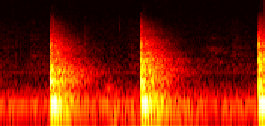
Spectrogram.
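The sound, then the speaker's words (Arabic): Knocking on a door: three loud, sharp single knocks, spaced unevenly apart, each with a short decaying ring between them. “خبطت عالي وما يفتح حنيشة.”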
